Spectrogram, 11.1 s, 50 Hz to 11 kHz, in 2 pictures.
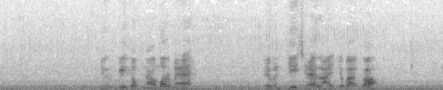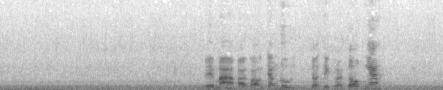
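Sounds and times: faint even hum: 0:00.0 - 0:11.0
steady background rumble: 0:00.0 - 0:11.0.

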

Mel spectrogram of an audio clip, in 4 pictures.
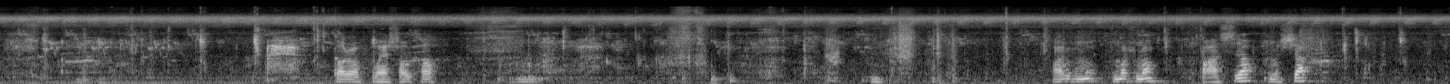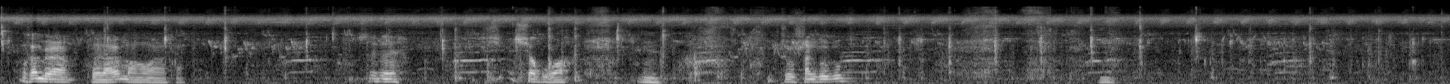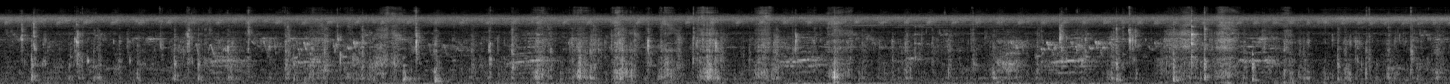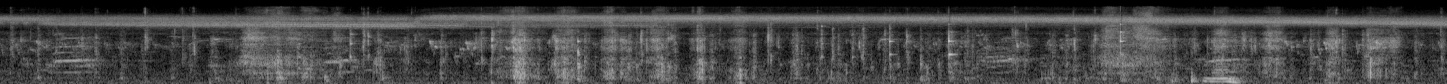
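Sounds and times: chewing: 0:00.0 - 0:57.9
insects droning: 0:00.0 - 0:57.9
chopsticks clicking on bowls: 0:48.5 - 0:55.5.

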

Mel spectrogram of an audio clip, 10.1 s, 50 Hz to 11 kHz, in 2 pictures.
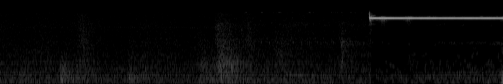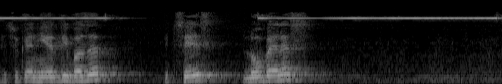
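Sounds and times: high-pitched electronic buzzer tone: 0:03.7 - 0:06.5, 0:07.5 - 0:10.0.

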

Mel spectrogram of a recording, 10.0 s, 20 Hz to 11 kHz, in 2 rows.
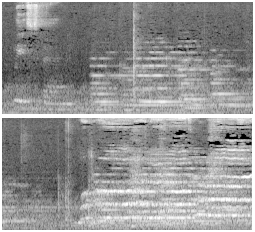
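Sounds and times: voices singing a hymn: 0:06.3 - 0:10.0.

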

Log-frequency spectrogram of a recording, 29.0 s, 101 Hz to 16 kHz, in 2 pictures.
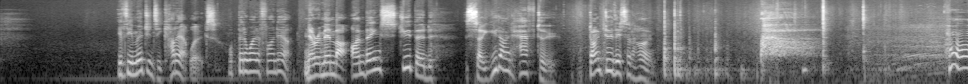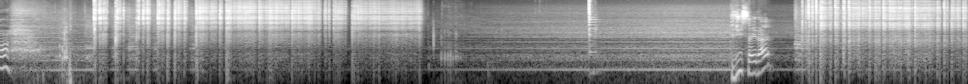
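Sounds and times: cooling fans humming: 0:05.3 - 0:29.0
arc welding crackle: 0:15.4 - 0:21.2, 0:26.4 - 0:29.0
scratches of arc striking: 0:15.4 - 0:21.4, 0:26.4 - 0:29.0.

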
